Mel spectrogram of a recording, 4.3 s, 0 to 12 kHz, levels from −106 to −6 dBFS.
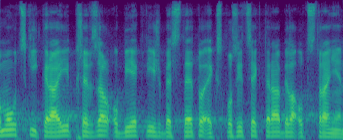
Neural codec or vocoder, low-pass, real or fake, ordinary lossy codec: none; 10.8 kHz; real; Opus, 24 kbps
